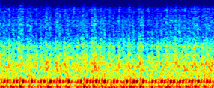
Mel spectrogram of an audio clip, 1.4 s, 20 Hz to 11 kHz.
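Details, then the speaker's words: Kawasaki KLR650 single that suddenly lost power on the highway: rough, uneven low-rev chugging; any more throttle makes it almost choke out and it won't rev. Cause unconfirmed. "yeah if I roll a little bit harder on the throttle at all it just like starts to almost like choke out"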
